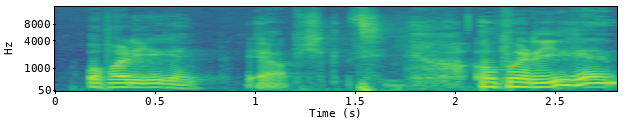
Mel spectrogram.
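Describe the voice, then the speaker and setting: A man is speaking. His intonation is lively. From Iran. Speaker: refugee sharing faith story. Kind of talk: testimony. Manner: halting.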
